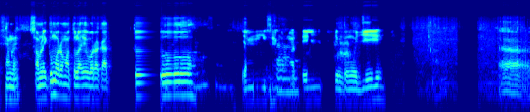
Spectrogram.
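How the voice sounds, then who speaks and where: A man serving as mentor, giving formal remarks in an exam session, his voice disguised by a voice changer. He speaks haltingly, with many "eh" pauses. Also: medium pitch, sharp tone, a little hiss or hum. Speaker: mentor from the education office.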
